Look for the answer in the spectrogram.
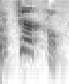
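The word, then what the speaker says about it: Terkel: I think it was one of your American authors named Studs Turtle. Studs Turtle. I think I've got his name right. No, Turkle. Turkle. With a C. – Yeah. With a K.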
